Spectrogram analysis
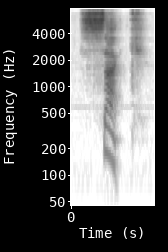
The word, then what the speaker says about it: sac: So among those that are usually pronounced are the C. Repeat after me. Bac, mec, sac.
